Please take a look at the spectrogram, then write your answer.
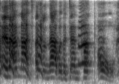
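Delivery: loud high laugh spilling into the words. Real, not acted. Guest joking that her husband does the finances, laughing loud. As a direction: laugh through the line, loud.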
